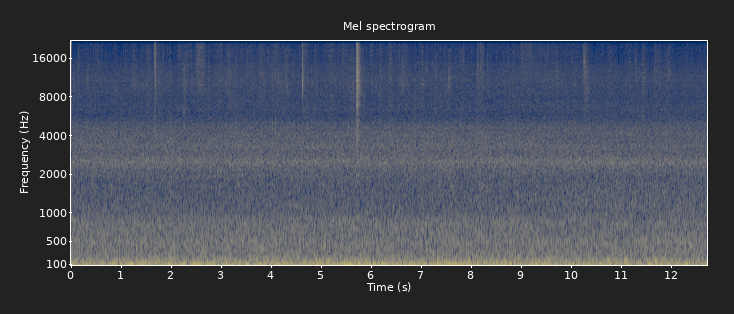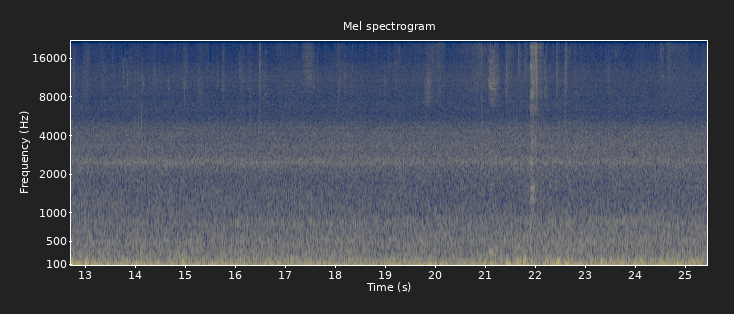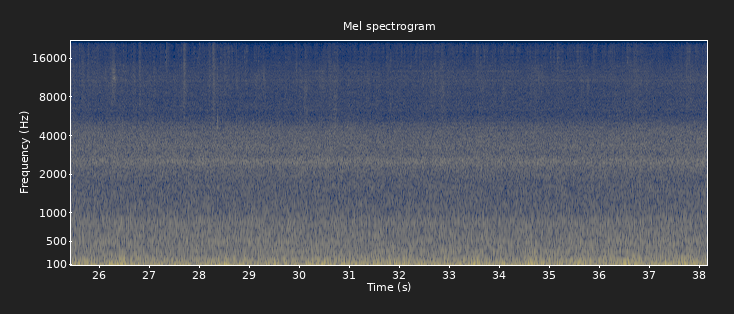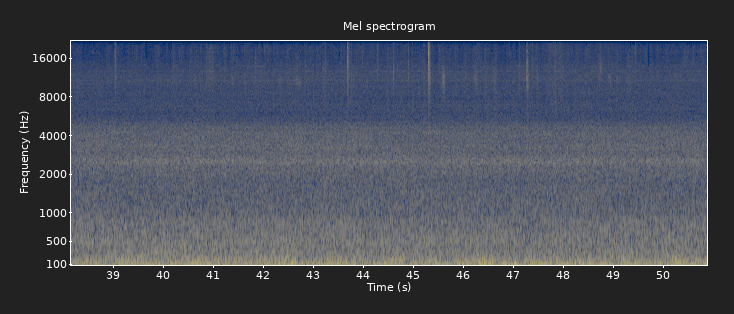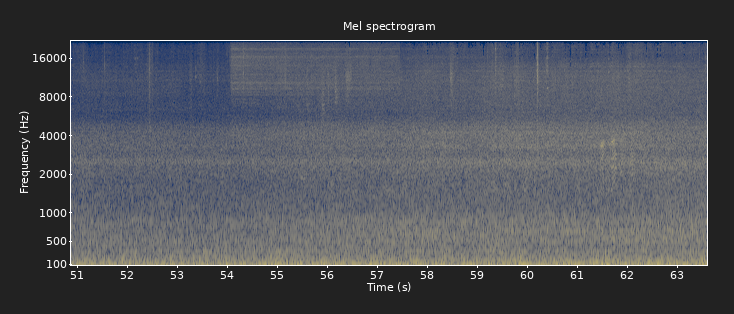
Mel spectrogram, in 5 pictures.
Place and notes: Beinan Township, Taitung County - Taroko Express
Train message broadcasting, Interior of the train, from Taitung Station to Shanli Station, Binaural recordings, Zoom H4n+ Soundman OKM II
